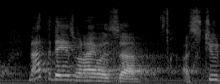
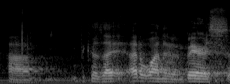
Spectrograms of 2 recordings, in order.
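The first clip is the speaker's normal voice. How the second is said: ordinary talk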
